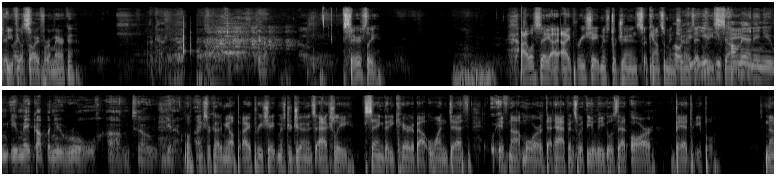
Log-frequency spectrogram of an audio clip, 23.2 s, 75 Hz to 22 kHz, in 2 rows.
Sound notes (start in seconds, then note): 4.1 attendees laughing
